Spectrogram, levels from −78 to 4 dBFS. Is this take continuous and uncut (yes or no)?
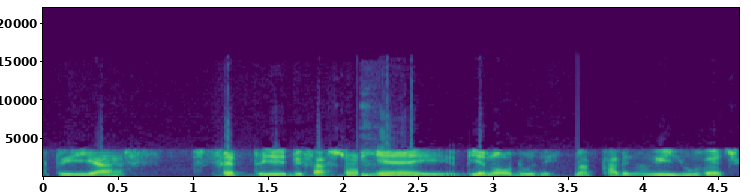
no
